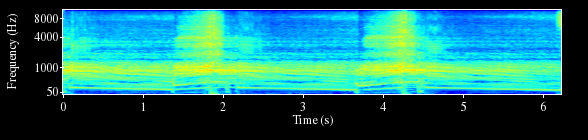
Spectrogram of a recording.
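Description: A powerful car engine revving hard twice, rising then dropping in pitch with a snarling exhaust, loud and close.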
